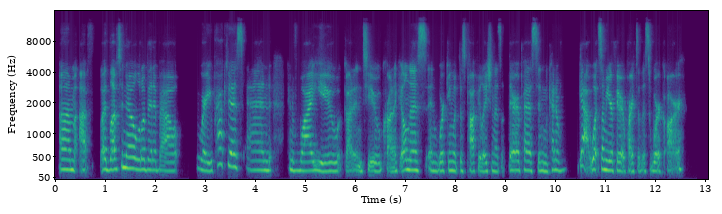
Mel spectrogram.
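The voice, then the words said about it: Slightly off, sick-sounding voice. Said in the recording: “my voice is a little bit off. I'm a little bit sick”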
